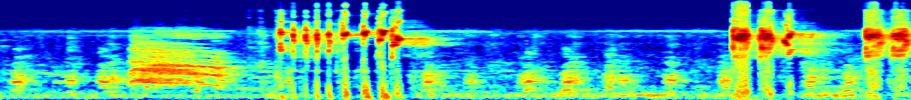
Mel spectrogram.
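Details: Lovebird calling as a lure to prompt other lovebirds to reply: a lower raspy, nasal burst, then a quick run of piercing high chirps, a pause with faint murmuring, and two more shrill chirp clusters.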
